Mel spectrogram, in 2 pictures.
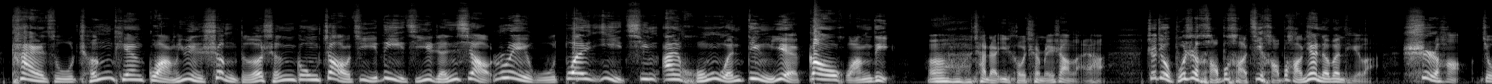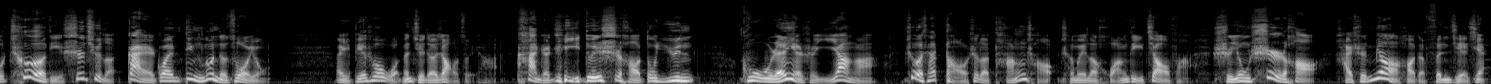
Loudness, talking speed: -17 LUFS, 245 characters per minute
